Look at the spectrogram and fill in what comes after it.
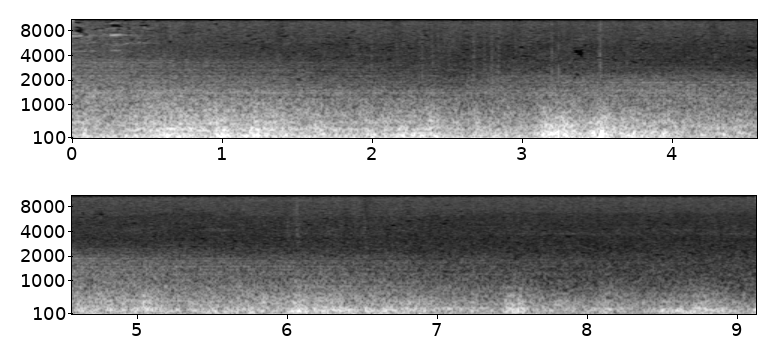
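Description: A deep, steady rumble that swells a few times and slowly fades away, following a car crash.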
